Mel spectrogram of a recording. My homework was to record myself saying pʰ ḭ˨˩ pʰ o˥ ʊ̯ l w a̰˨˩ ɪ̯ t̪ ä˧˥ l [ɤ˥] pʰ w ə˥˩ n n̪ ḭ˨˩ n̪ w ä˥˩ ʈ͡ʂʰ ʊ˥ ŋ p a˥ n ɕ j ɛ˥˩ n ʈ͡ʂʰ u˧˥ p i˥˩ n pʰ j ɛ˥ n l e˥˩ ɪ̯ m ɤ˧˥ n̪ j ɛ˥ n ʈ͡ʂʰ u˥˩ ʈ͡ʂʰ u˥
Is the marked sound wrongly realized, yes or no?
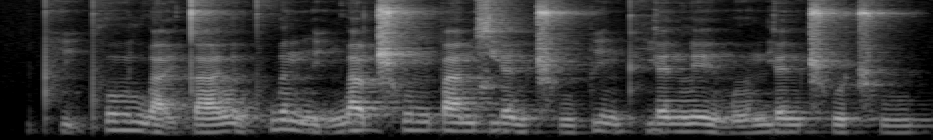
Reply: yes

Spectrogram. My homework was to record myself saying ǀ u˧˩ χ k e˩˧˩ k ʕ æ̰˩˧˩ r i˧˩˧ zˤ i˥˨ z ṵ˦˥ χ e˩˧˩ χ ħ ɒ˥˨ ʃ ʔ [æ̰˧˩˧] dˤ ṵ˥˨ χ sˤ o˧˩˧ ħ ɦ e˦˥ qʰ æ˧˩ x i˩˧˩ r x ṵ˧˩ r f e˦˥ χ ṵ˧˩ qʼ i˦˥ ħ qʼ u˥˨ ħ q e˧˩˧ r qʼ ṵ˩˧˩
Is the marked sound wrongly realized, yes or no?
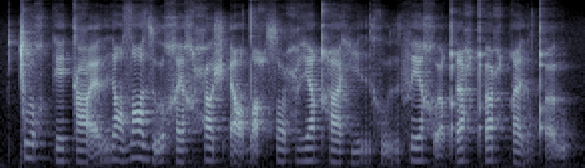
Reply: yes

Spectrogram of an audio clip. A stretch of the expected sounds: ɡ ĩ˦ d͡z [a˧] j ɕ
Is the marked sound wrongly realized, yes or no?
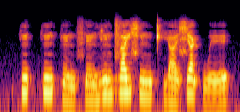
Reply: yes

